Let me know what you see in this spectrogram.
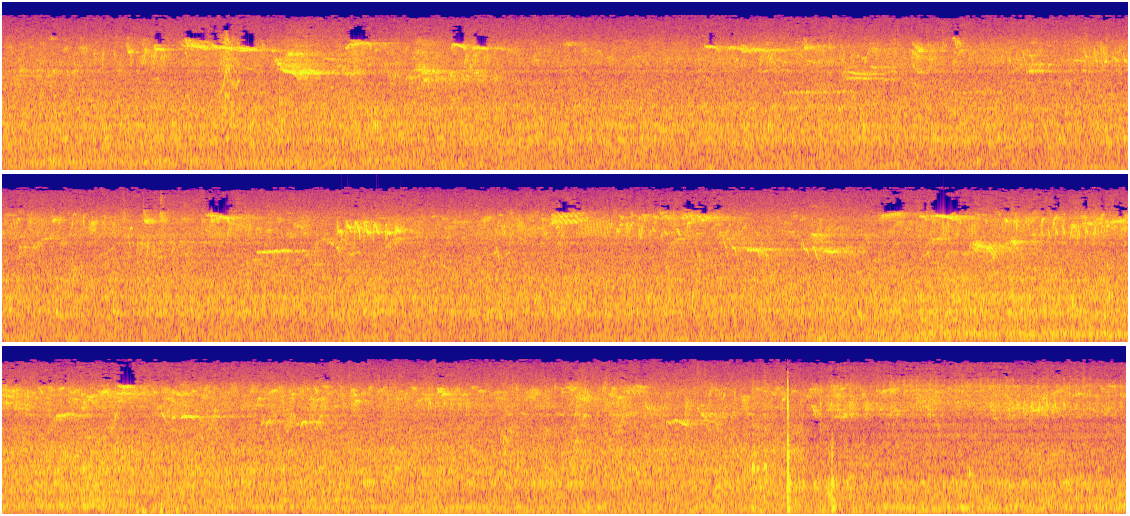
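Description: Faint outdoor ambience with scattered high-pitched chirps and calls of small songbirds, and a single sharp click near the end.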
